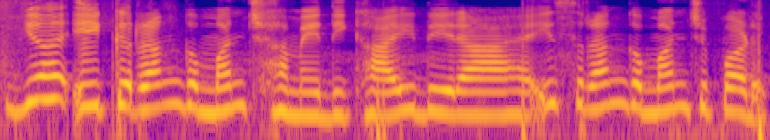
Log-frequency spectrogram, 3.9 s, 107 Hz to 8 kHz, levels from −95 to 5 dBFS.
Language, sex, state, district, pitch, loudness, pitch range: Hindi, female, Bihar, West Champaran, 280 Hz, -12 LUFS, 245-300 Hz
